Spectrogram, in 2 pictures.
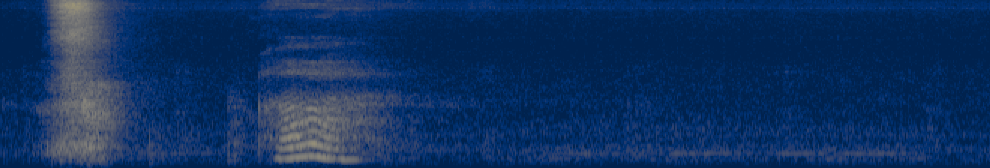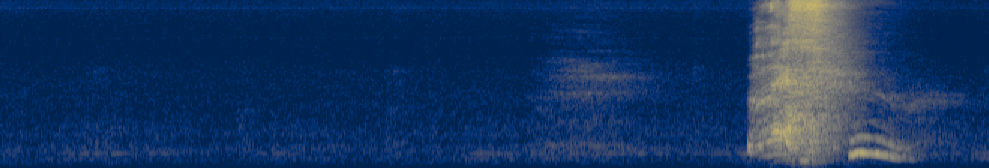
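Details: A short burst and a vocal intake sound, then after a long pause a loud, forceful sneeze with a voiced trailing exhale; sneezing from a sneezing compilation.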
